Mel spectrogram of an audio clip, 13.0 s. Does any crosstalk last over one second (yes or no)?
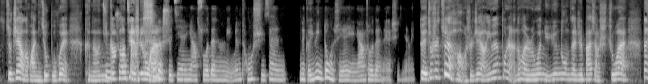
yes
